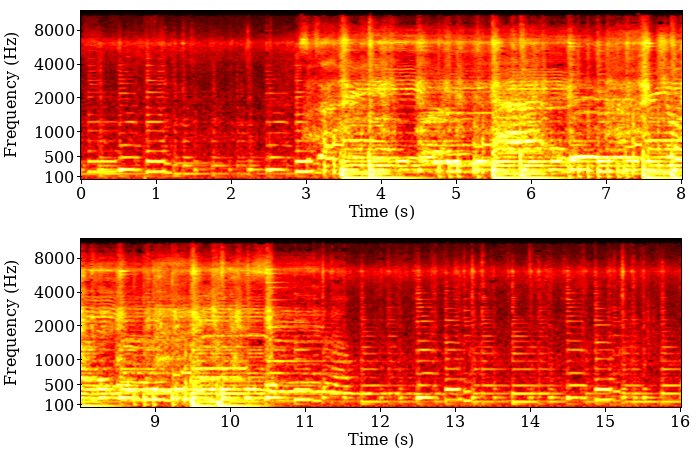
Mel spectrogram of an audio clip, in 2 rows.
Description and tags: DREAM WORTH DIYING2 Mixdown
A collection of samples/loops intended for personal and commercial music production. All compositions where written and performed by Chris S. Bacon on Home Sick Recordings. Take things, shake things, make things.
voice, Indie-folk, acapella, drums, rock, looping, drum-beat, vocal-loops, Folk, original-music, indie, sounds, samples, piano, loops, acoustic-guitar, melody, whistle, loop, percussion, free, beat, guitar, harmony, synth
